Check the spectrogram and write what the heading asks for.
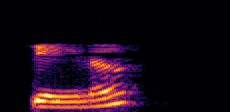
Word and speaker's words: Dana: Dana. – And how do you spell it? – D-A-N-A.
